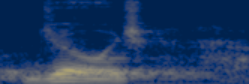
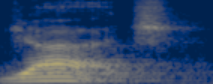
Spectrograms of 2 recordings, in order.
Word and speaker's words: judge: But the proper rendition of that word is not George, but judge. He's a judge of the high courts, not he's a judge of the high courts. So judge and not George.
